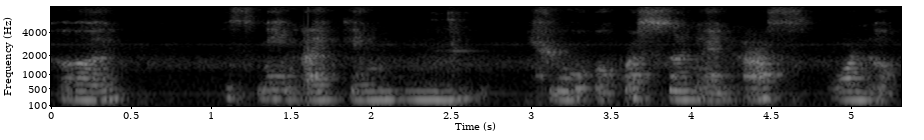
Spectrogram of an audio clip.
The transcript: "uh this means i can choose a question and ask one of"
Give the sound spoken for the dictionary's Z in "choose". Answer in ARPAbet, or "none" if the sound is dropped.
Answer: none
